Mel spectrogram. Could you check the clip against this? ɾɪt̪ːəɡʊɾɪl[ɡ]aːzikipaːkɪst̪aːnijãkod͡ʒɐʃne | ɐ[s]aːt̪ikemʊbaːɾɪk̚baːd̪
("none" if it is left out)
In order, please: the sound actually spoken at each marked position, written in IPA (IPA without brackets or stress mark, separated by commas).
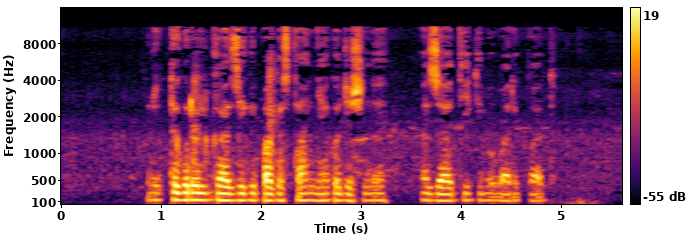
ɡ, z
